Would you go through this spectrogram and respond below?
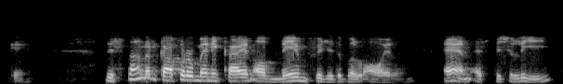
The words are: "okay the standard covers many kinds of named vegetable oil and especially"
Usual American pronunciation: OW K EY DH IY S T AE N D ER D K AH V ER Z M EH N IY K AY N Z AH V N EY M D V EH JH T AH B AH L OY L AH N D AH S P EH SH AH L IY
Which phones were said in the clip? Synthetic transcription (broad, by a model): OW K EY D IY S T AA N D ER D K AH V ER M EH N IY K AY N AH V N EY M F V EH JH T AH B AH L OY L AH N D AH S P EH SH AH L IY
